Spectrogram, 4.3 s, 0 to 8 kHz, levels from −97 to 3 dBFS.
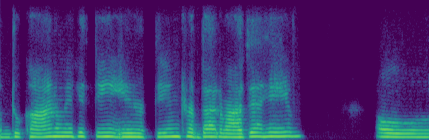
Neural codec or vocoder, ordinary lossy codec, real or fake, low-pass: codec, 24 kHz, 0.9 kbps, WavTokenizer, medium music audio release; Opus, 16 kbps; fake; 7.2 kHz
